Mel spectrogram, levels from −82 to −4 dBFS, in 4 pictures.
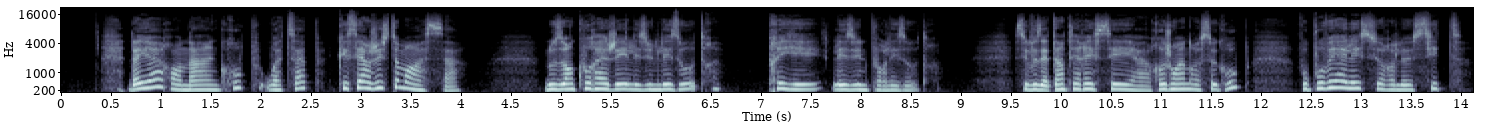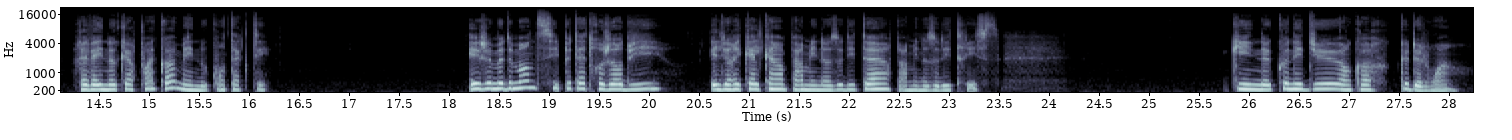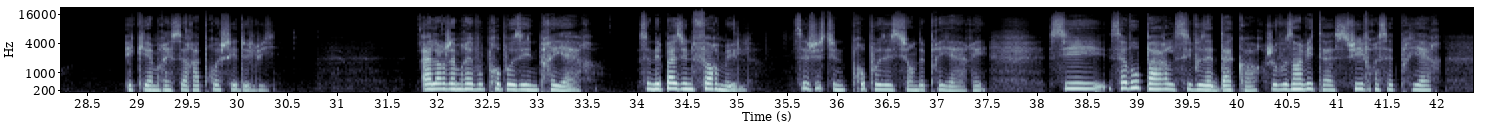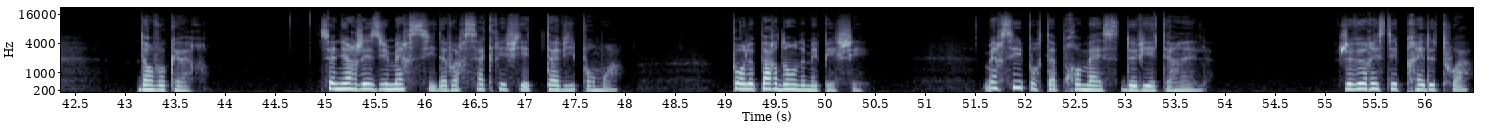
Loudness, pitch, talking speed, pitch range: -21 LUFS, 225 Hz, 145 wpm, 205-245 Hz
